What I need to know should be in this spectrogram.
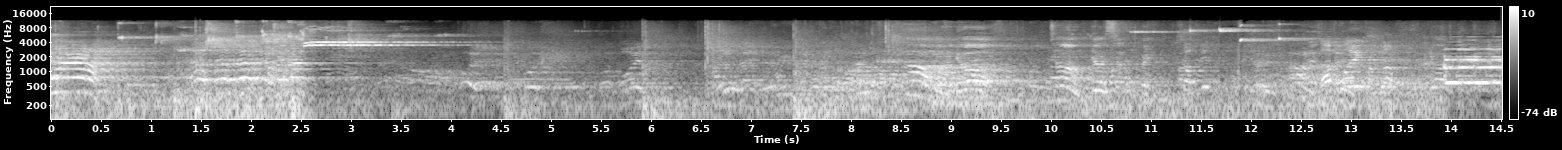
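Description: Basketball shoes squeak sharply on a wooden floor in a large echoing hall.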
